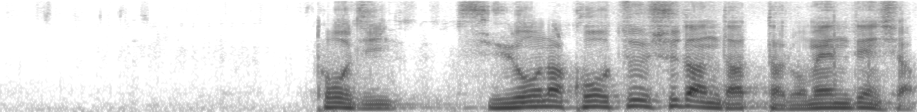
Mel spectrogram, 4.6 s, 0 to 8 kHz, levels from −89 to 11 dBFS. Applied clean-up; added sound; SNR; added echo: neural separator model SepFormer DNS4.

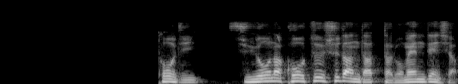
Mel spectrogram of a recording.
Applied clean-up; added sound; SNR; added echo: neural mask model DeepFilterNet 3.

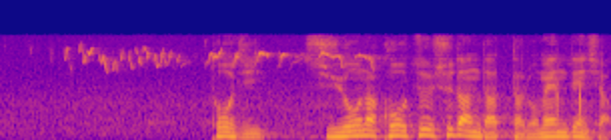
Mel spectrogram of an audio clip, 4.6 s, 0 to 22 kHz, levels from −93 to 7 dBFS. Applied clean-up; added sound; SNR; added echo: none; Bird vocalization, bird call, bird song; 12 dB; reverberation time 2.1 s.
